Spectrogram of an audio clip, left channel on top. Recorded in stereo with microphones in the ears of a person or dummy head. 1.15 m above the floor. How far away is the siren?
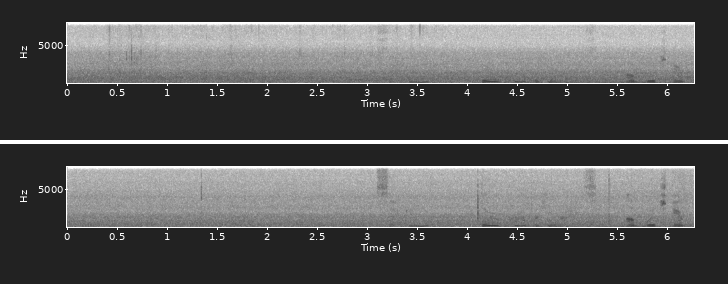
No siren in this recording.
